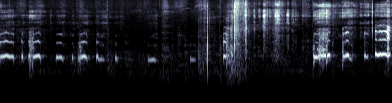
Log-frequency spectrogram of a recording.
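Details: Rabbits mating make soft tonal honks early on, then a burst of rustling and scraping movement, followed by louder grunting honks near the end.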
